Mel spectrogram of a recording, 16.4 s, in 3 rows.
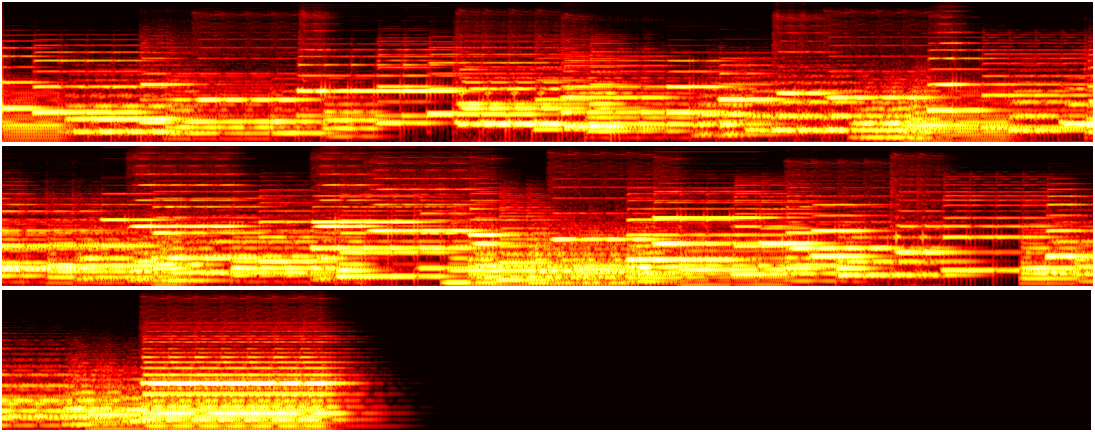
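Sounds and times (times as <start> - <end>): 
wind quintet: 0.4 - 12.8.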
